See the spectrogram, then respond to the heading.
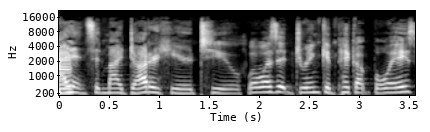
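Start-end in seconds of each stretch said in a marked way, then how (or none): none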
